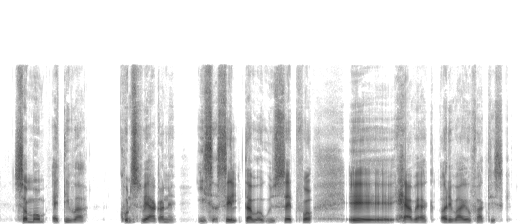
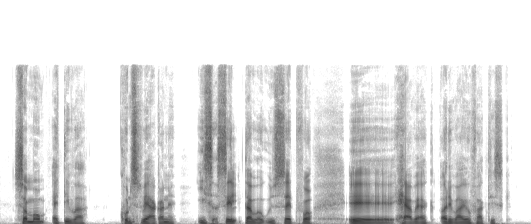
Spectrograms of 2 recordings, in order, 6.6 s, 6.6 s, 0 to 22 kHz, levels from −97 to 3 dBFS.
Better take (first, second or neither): second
